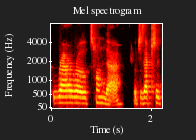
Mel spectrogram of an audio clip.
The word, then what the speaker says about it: Rarotonga: I'm in the Cook Islands, just like when you cook food, and I'm on an island called Rarotonga, which is actually pronounced Rarotonga.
